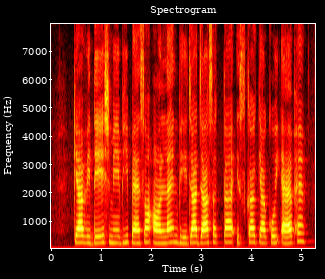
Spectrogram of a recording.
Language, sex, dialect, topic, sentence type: Hindi, female, Garhwali, banking, question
